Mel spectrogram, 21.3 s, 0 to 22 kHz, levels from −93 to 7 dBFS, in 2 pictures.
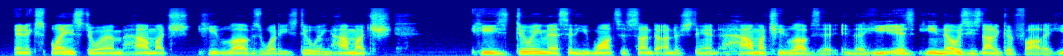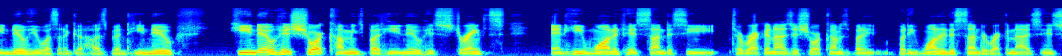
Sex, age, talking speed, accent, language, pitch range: male, 30-49, 220 wpm, American, English, 90-105 Hz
